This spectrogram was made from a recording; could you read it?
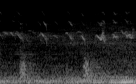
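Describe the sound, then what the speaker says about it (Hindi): An Aseel hen clucks softly beside her small chicks, with a few short, quiet clucks and faint peeping over a low background. "ये रही हमारी असील मुर्गी"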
